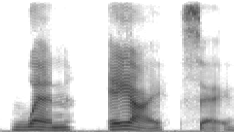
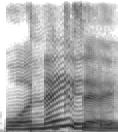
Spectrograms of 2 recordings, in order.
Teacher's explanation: The N from when connects to the I. The I vowel flows smoothly into the S sound of say.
